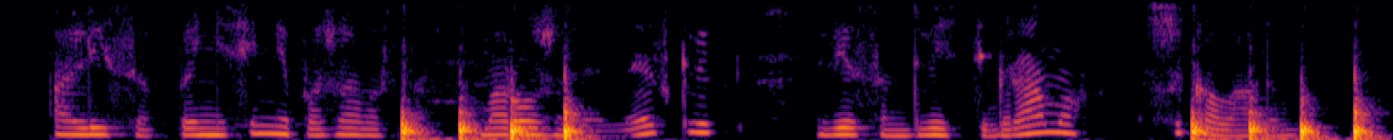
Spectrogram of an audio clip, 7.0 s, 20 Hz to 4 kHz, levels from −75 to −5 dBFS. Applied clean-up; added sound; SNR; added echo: classical method spectral subtraction.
